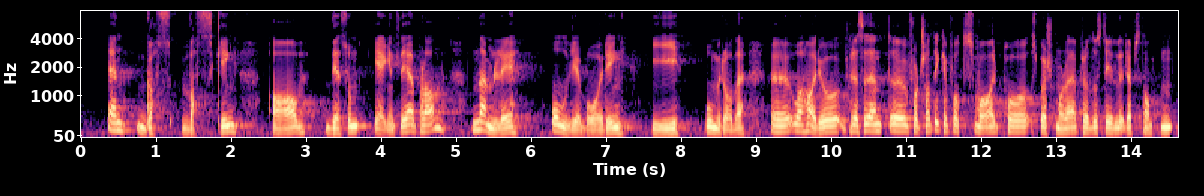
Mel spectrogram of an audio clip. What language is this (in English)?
Norwegian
